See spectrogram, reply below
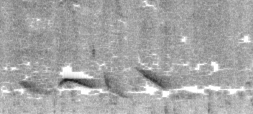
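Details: Mutation green-winged saltator (trinca-ferro) that has not stopped singing since last year: a short phrase of four clear, slurred whistles, some falling, some rising, over faint background hiss.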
